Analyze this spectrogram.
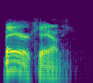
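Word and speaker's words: Bexar: Knew better than to pronounce the X. Bear County.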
